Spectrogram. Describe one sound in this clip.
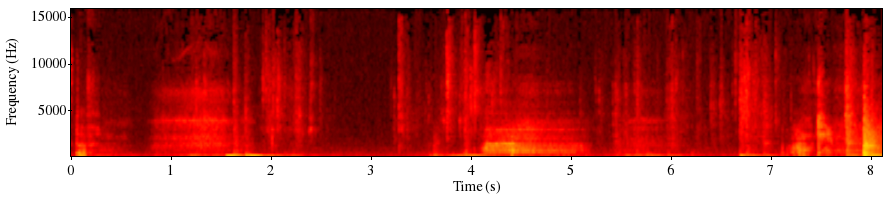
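A knife cuts through soft burgers.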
